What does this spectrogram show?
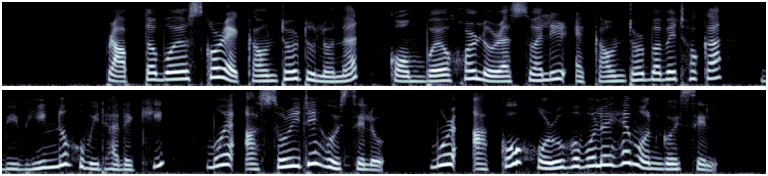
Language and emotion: Assamese, surprised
